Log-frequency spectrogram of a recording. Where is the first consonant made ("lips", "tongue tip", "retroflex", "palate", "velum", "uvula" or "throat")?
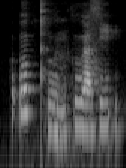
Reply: throat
